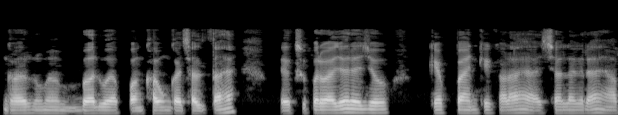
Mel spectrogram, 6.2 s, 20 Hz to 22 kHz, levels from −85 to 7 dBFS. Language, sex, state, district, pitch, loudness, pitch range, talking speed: Hindi, male, Bihar, Jahanabad, 105 Hz, -17 LUFS, 105-115 Hz, 215 wpm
